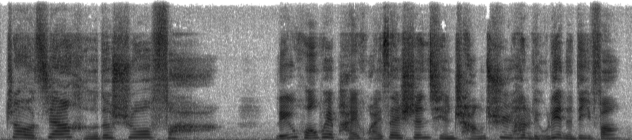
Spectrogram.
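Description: Woman playing a high-voiced, sassy young woman. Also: expressive, unhurried, fairly bright tone, slight background noise. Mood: curious, gossipy. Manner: teasing, scolding. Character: sassy, impatient young woman, grudging helper. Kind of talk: modern suspense radio drama acting.

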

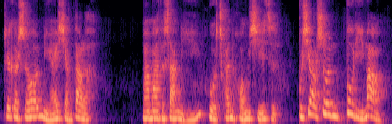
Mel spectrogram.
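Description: An older man with a Taiwanese Mandarin accent tells a bedtime fairy tale as a grandfather, with dramatic pauses and repetition. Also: fairly high pitch, animated. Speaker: grandfather storyteller. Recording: roomy echo.

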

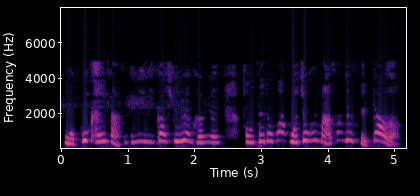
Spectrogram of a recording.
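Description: A woman's voice: high voice, animated, moderate pace, dull audio, pitched above the performer's own voice. A woman doing a fretful young barber. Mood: fearful. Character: young male barber, anxious and meek.

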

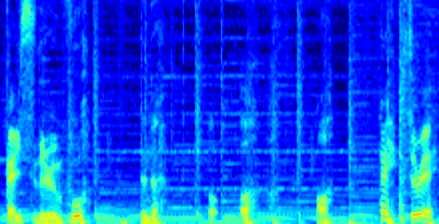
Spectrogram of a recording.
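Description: Theatrical, swooping Taiwanese magazine director. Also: male voice, on the high side, big pitch swings, unhurried, over music. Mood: exasperated. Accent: Taiwanese Mandarin. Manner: theatrical, bossy, haughty. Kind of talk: radio drama acting.

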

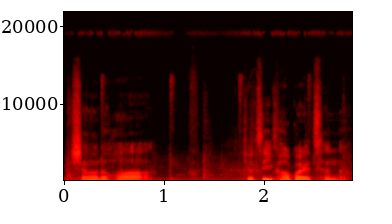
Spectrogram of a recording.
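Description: A man's voice: rumbling low, steady tone, voice pushed down. A man with a Taiwanese Mandarin accent playing a domineering, taunting master in a radio drama. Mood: taunting, commanding. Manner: slow, commanding, mocking. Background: music.

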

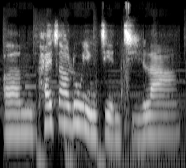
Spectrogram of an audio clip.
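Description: A woman in her fifties from Taiwan, a guest in a casual interview, cheerful and quick to laugh. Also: mid-range voice, animated, a little mellow, faint music behind. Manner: cheerful, laughs often, quick bursts of enthusiasm.

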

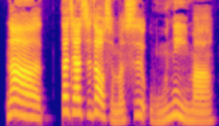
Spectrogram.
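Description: An actress playing a perky young Taiwanese granddaughter who talks like a cheery video presenter, in a radio drama. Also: female voice, on the high side, big pitch swings, unhurried, sharp tone, no room sound, studio quality, heavily acted. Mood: presenting. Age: young adult.

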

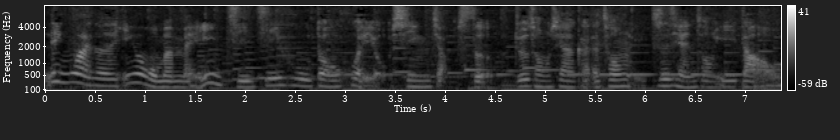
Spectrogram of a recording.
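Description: A young woman, co-hosting a relaxed chat, often chiming in to agree and invite listeners. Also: fairly low pitch, normal speed, few pauses. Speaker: radio drama co-host and voice actor. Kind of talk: casual chat. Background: music.

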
